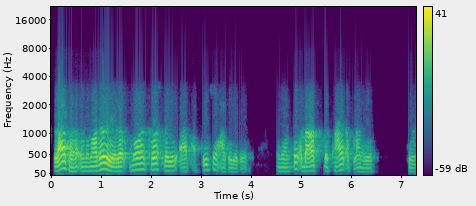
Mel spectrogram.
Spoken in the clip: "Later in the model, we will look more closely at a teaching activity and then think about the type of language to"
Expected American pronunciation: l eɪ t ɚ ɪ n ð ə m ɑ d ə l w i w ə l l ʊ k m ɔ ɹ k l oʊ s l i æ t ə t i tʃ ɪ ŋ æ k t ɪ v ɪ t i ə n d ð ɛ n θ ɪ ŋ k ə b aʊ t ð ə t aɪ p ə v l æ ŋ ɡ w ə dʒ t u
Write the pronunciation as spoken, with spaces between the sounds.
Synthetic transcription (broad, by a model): l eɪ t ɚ ɪ n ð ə m ɑ d ə l w i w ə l l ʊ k m ɔ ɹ k l oʊ s l i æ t ə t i ʃ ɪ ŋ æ k t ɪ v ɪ t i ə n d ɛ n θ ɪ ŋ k ə b aʊ t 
